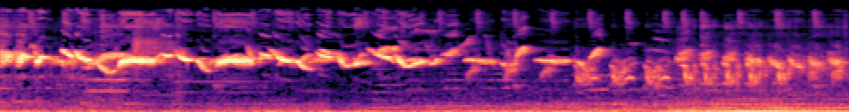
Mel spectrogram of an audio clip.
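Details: Tame caged Chinese hwamei, kept as a fighting bird, singing a loud, rich run of slurred whistles that rise and fall continuously, then breaks into quick repeated chopped notes near the end; low steady hum underneath.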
